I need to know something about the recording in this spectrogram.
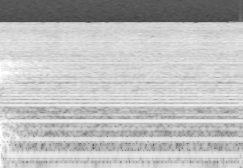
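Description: Steady electrical mains hum with several constant low tones over a faint hiss. A man's voice trails off just at the start.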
